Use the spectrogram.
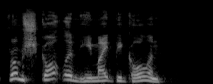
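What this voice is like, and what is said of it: Put-on Scottish accent. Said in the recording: “you like my Scottish accent?”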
